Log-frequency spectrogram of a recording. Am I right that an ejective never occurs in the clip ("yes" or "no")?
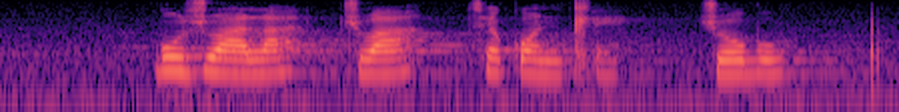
no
